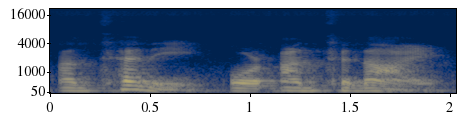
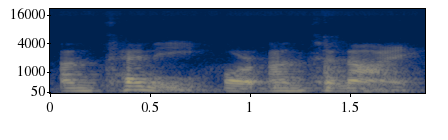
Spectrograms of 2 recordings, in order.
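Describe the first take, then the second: No difference in how they are said.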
